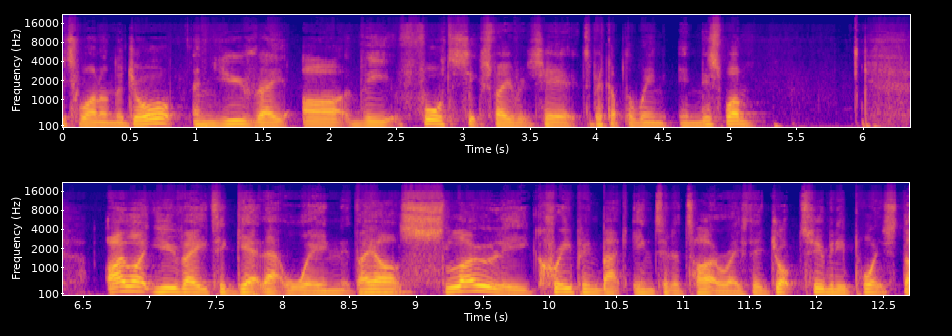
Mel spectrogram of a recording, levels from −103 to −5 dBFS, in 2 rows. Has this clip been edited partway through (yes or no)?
no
